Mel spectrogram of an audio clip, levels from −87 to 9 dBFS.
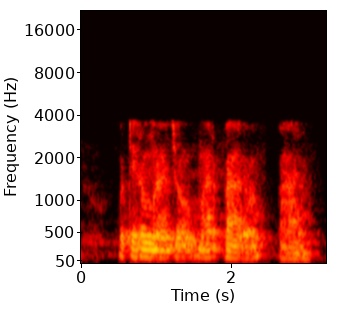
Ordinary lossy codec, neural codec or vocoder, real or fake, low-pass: none; codec, 16 kHz, 4 kbps, FreqCodec, larger model; fake; 3.6 kHz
